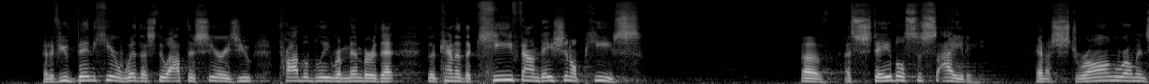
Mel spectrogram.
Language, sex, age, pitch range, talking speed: English, male, 40-59, 120-165 Hz, 150 wpm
